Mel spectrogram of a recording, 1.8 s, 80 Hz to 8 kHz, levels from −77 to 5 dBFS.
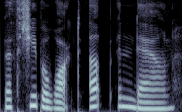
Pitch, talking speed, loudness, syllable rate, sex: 195 Hz, 165 wpm, -17 LUFS, 5.2 syllables/s, female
